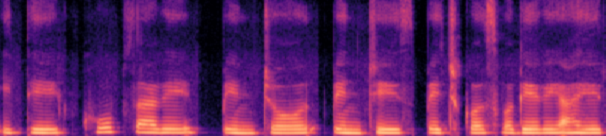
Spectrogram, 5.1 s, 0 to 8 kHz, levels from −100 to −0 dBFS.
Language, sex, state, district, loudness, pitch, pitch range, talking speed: Marathi, female, Maharashtra, Gondia, -15 LUFS, 215 Hz, 210-225 Hz, 95 wpm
